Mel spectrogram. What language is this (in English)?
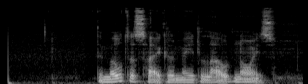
English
